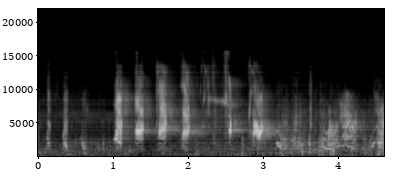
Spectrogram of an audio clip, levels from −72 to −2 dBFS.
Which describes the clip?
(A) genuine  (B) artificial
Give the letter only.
B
